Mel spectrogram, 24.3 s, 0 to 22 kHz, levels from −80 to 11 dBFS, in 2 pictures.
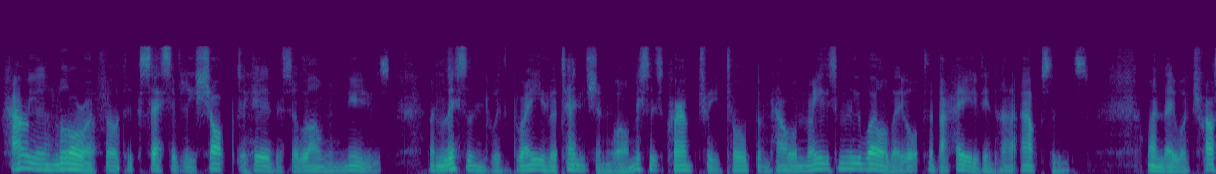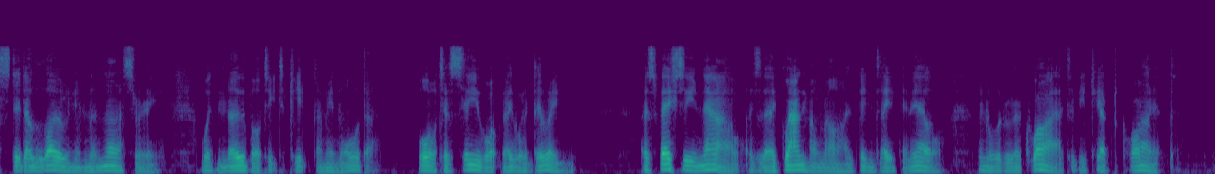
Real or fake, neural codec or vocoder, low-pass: fake; codec, 16 kHz in and 24 kHz out, 0.6 kbps, FireRedTTS-2 codec; 7.2 kHz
